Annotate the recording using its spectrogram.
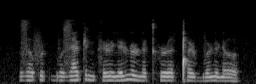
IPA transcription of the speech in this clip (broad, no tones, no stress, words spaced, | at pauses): zɤfoʈbozæ ʈɪŋhəɭiɳiɭ ɳoɭɳəkʰɹə ǃɤɭbo ɳɪɳɤ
